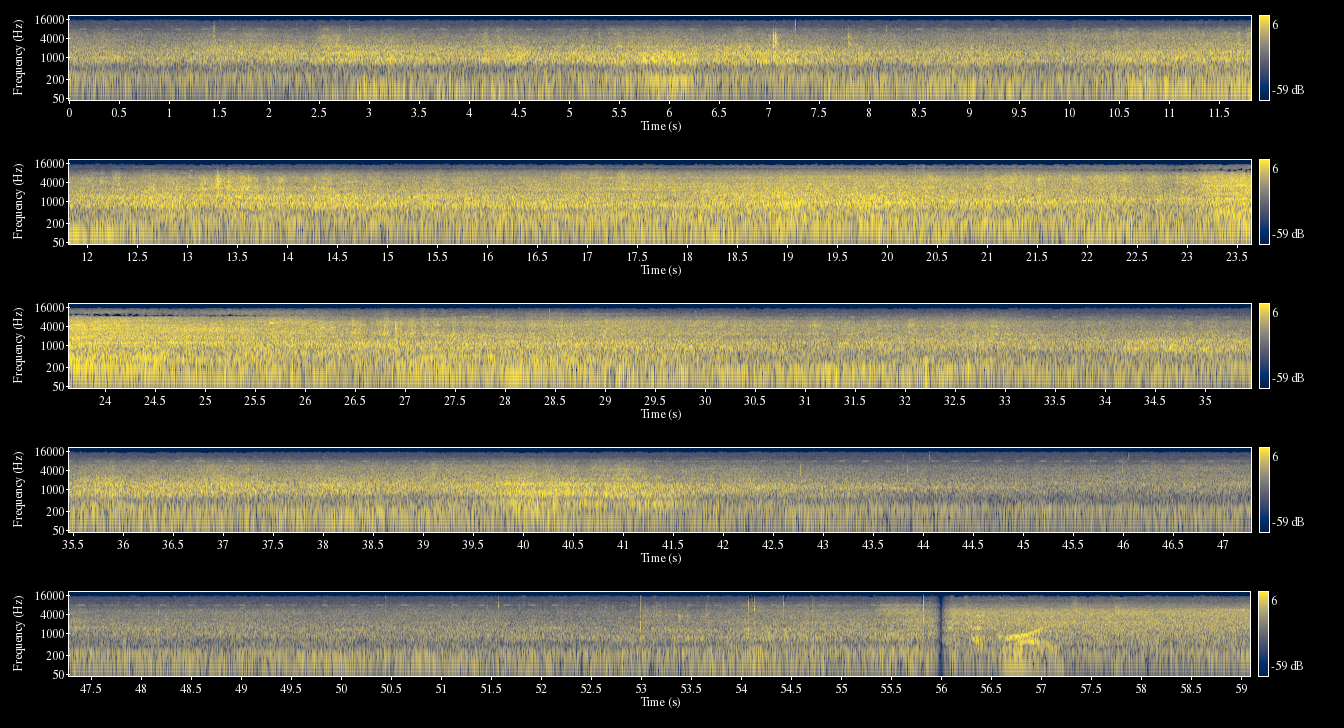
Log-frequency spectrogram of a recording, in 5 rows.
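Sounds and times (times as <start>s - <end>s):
road traffic passing: 0.0s - 59.0s
loud vehicle passing: 1.5s - 44.7s, 46.5s - 59.0s.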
